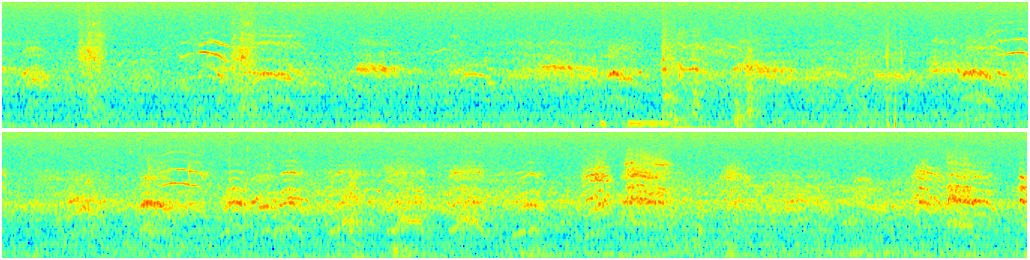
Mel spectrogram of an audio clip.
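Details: Two Eurasian coots feeding their small chicks give short, sharp honking calls mixed with thin, high peeping notes repeated through the clip, over a steady background hiss.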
